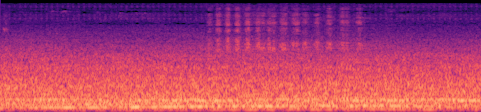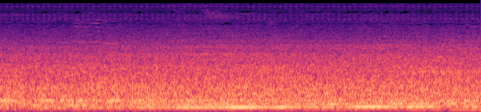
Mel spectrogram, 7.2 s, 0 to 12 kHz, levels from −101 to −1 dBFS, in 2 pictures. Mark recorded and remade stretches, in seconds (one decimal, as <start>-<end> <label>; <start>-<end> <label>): 0.0-7.2 recorded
